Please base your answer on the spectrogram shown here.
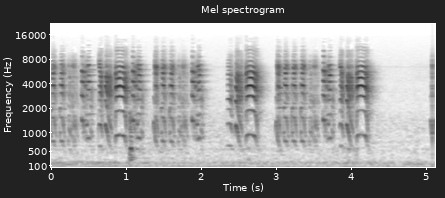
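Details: Morning bath time for kept Australian zebra finches: clustered, trumpet-like nasal beeps in quick bouts of four to six notes, with brief gaps between bouts.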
